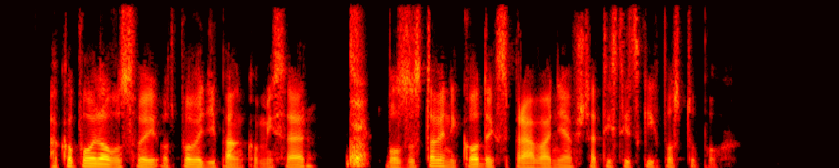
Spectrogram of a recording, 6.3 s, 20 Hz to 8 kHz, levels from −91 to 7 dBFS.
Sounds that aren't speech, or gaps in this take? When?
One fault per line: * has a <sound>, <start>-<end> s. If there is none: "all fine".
* has a sneeze, 2.6-2.8 s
